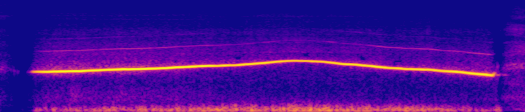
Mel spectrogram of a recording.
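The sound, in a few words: loud human whistling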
